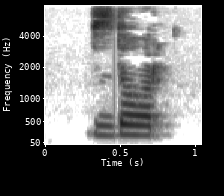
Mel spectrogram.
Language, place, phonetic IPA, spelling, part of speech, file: Russian, Saint Petersburg, [vzdor], вздор, noun, LL-Q7737 (rus)-вздор.wav
- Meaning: nonsense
